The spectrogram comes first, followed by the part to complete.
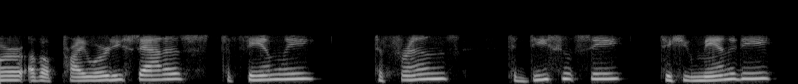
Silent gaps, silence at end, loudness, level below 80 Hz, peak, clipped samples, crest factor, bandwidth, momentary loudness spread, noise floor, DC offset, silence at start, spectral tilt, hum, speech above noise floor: none; 0.3 s; -26 LUFS; -72 dBFS; -10 dBFS; under 0.1%; 16 dB; 4.2 kHz; 15 LU; -75 dBFS; under 0.1%; 0 s; -4.5 dB/octave; none; 49 dB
